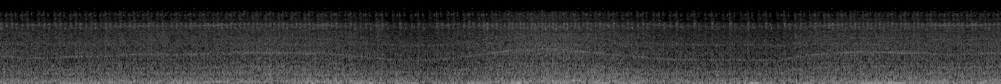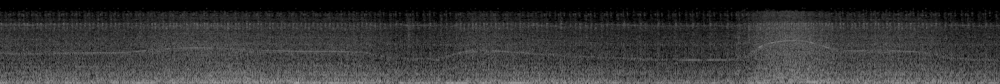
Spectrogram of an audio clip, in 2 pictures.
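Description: Small electric motor and gearing of a miniature toy vehicle running steadily, its whine rising and falling in pitch as the speed changes, climbing highest a couple of seconds before the end.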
